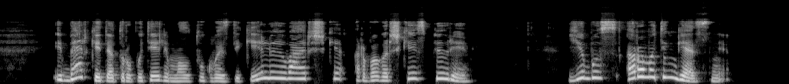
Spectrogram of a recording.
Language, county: Lithuanian, Klaipėda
